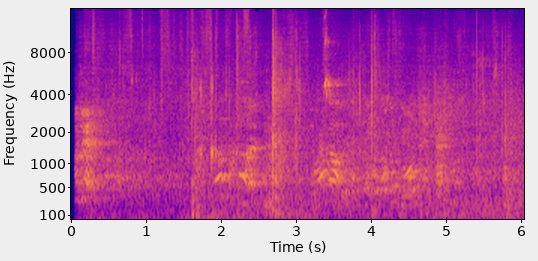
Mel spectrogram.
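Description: A futsal ball being kicked and bouncing on a hard court, a few sharp thuds about two to three seconds in, with players' voices calling out around them.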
